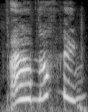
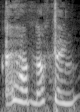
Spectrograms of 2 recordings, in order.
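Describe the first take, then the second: First: Higher, more broken repeat; the second time, breaking higher; crying. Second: Crying. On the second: Crying, repeated line. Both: Real, not acted.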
